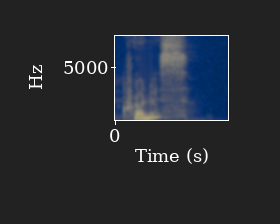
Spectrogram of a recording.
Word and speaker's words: Cronus: Cronus? – Yeah, Cronus.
